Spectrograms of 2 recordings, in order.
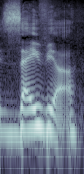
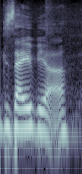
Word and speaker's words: Xavier: We say that different. I say Xavier. – Okay. – And North Americans say Xavier. – That's... – I know, isn't that funny? – Yeah, I mean, I was never conscious of it, but it's true. – It's true. Like, we say it like like a Z.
